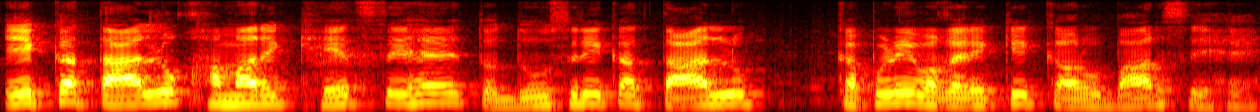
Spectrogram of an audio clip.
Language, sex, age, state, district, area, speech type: Urdu, male, 18-30, Bihar, Araria, rural, spontaneous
